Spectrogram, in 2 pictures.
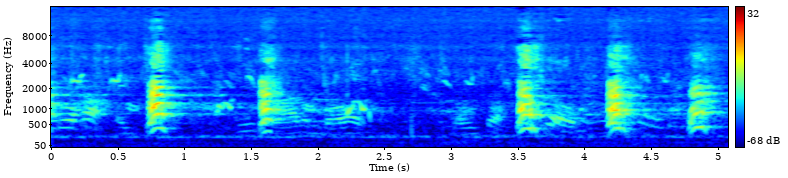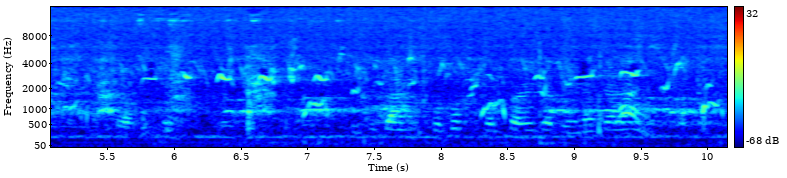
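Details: Escaped turkey poults being herded back by a small boy give loud harsh yelping bursts, about five in the first five seconds, then softer rising peeps, with the child's voice mixing in.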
